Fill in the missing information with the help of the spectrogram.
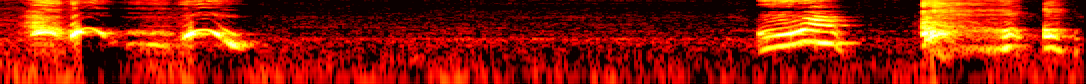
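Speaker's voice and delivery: loud, very high shrieked ohs; real shrieks of delighted shock. Real, not acted. Fan seeing the card pulled, shocked shrieking.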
